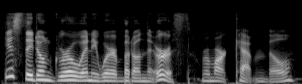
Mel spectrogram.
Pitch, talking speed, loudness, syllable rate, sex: 175 Hz, 240 wpm, -19 LUFS, 6.1 syllables/s, female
